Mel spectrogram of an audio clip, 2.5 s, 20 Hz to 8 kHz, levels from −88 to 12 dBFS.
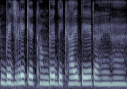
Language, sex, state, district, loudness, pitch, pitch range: Hindi, female, Jharkhand, Palamu, -16 LUFS, 215 Hz, 210-230 Hz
